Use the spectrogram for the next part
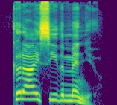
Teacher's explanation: The D and the I blend together. That's linking.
